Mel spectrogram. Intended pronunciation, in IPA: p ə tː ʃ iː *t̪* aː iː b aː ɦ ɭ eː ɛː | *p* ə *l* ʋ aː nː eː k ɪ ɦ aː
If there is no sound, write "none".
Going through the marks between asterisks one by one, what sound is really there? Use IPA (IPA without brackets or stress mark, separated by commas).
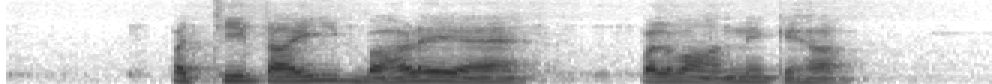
t̪, p, l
